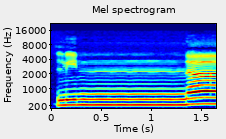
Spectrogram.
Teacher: Ada nun musyaddadah atau gunnah musyaddadah karena nunnya bertasydid. Cara membacanya didengungkan, ditahan kurang lebih 2 harokat. Linna. Na mad tabi'i karena ada alif sebelumnya fathah, cara membacanya dipanjangkan 2 harokat.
